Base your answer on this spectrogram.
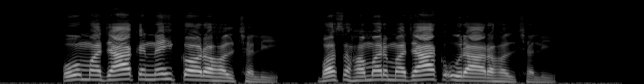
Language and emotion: Maithili, sad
